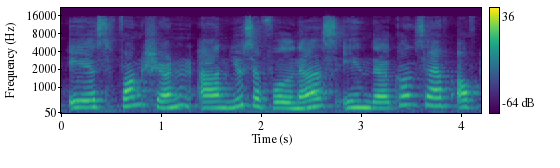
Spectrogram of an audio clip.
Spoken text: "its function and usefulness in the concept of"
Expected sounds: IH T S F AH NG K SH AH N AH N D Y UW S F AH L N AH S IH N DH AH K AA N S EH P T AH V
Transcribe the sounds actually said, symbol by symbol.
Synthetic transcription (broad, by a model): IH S F AH NG K SH AH N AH N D Y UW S F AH L N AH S IH N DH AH K AA N S EH P T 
